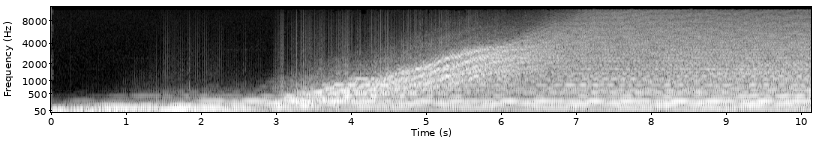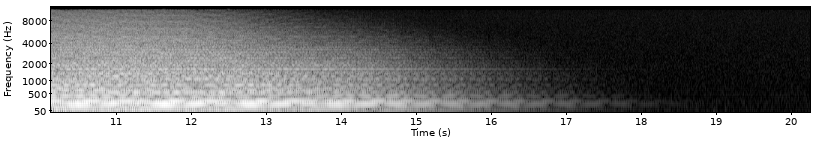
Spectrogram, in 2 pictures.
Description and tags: Pulse/Swell made with Juno-60 Syntehsizer
Effect, Juno-60, Pulse, Sci-fi, Synth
